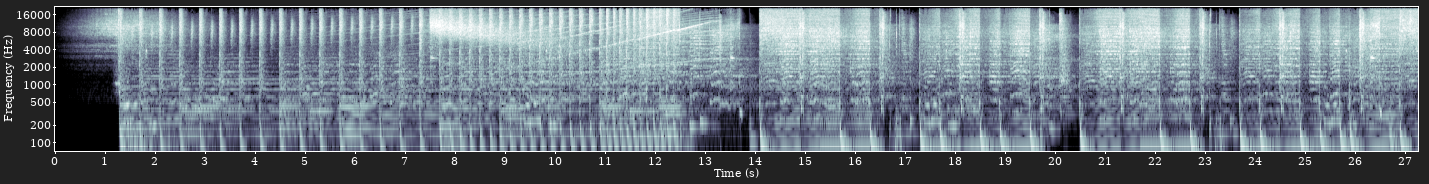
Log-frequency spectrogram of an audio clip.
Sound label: future bass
